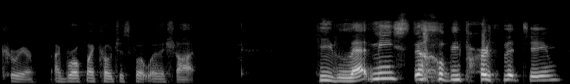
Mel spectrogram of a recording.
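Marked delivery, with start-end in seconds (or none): 3.1-5.6 amused, higher and drawn out; slow telling with a real laugh breaking in. Real, not acted. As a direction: laugh through the words. Laughs telling the punchline aftermath.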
